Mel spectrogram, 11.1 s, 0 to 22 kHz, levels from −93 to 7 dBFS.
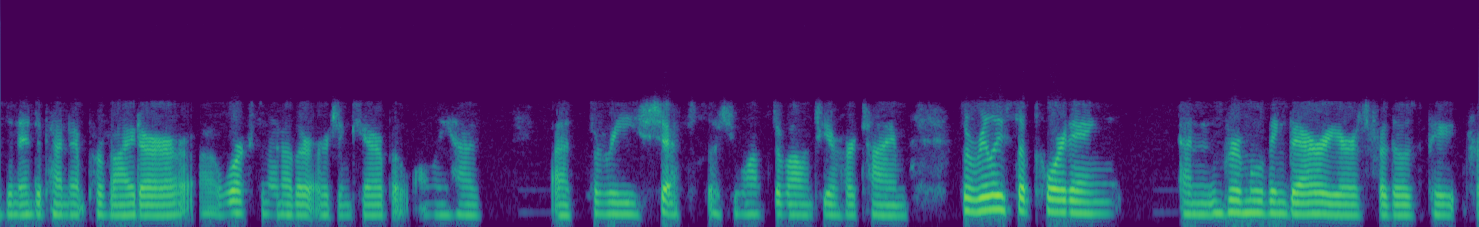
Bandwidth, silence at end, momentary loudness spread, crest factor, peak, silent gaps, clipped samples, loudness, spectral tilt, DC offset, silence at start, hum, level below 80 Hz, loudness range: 4.3 kHz; 0 s; 15 LU; 18 dB; -4 dBFS; none; under 0.1%; -22 LUFS; -11 dB/octave; under 0.1%; 0 s; none; -62 dBFS; 7 LU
